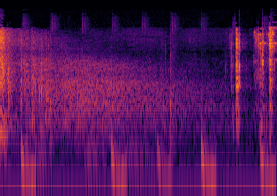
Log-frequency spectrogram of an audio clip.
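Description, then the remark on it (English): A loud gunshot cracks and rolls away into a long, booming decay, then a spent shell casing drops and rings with a few bright metallic clinks near the end. No one speaks. “And if y'all haven't figured it out, it's a gunshot and the shell dropping.”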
